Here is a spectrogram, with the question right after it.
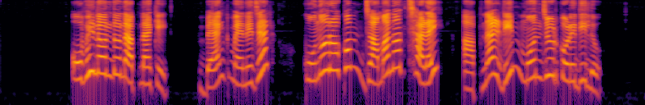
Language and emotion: Bengali, surprised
